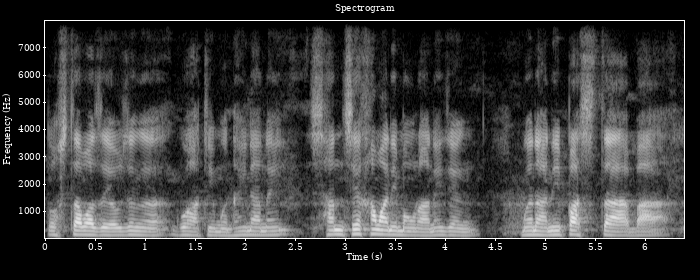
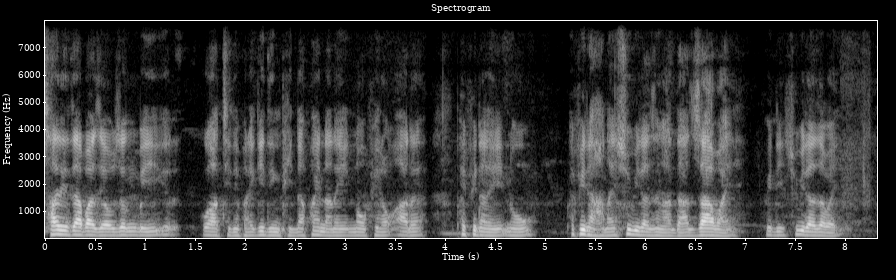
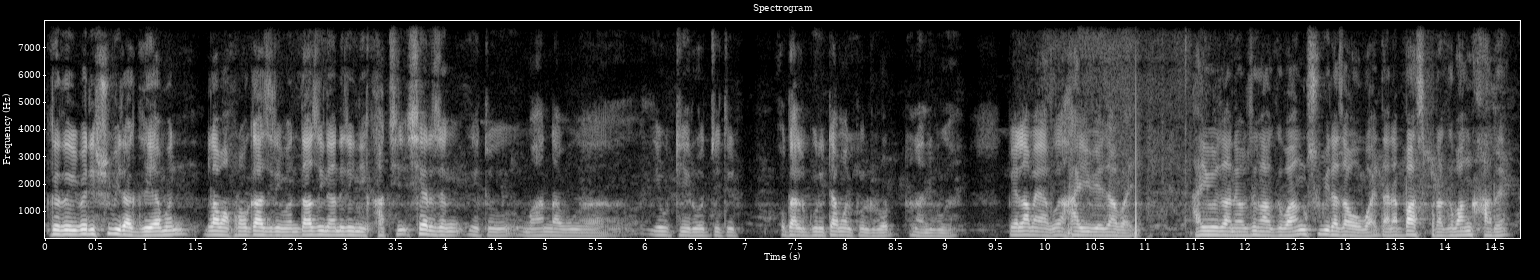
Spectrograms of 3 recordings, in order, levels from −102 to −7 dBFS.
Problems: constant background noise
